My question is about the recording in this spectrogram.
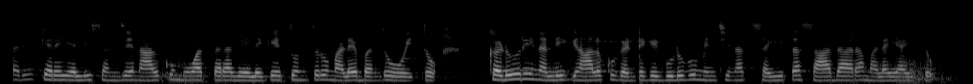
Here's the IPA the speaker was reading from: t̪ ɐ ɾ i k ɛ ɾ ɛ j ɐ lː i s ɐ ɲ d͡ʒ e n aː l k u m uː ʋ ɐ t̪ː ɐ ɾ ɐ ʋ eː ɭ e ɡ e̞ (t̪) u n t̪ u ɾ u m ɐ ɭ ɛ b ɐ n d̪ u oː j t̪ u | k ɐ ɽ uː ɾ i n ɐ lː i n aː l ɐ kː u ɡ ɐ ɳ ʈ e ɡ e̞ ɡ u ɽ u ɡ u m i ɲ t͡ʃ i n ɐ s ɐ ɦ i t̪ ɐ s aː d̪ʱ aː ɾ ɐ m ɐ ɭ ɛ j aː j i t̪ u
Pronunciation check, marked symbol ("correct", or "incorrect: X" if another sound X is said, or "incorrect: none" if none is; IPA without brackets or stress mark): correct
